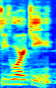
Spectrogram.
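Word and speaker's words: György: i mean she was her parents anna and yorkie is how i think you were pronounced it looks like george but i've heard it pronounced yorgi were very distant cousins and the way i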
